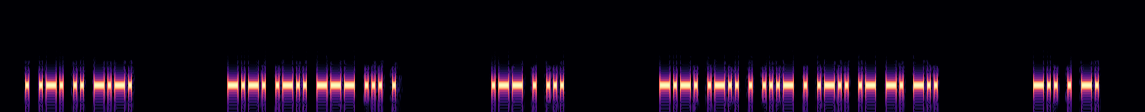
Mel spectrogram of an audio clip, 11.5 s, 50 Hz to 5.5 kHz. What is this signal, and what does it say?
Morse code, heard as a keyed tone, about 34 wpm, 550 Hz. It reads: ERIC CLOSE WES CLEVELAND DEN
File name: Ultimate Word List / 35WPM Ultimate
